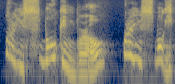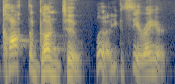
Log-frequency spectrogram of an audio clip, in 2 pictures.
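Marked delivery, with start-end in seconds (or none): 0.1-2.5 high-pitched, loud disbelief; incredulous retort. Retold or imitated. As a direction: throw it out loudly, incredulous. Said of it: "I'm like".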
